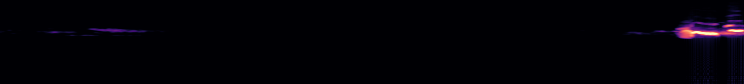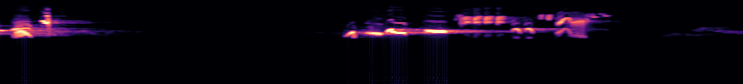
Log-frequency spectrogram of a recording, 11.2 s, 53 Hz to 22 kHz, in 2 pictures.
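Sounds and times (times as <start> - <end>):
common blackbird Turdus merula song: 0.0 - 1.4, 4.3 - 7.2, 7.8 - 11.1.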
